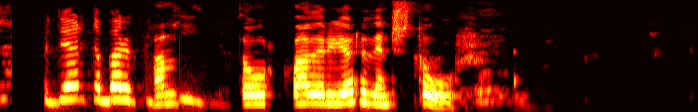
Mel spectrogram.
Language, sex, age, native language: Icelandic, female, 60-69, Icelandic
